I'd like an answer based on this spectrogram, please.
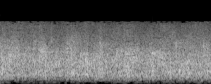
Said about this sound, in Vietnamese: dù đông dù chật nhưng mà ai cũng vui hân hoan chào đón nhau một tràng pháo tay nồng nhiệt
